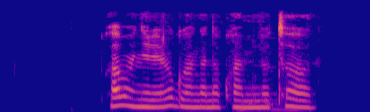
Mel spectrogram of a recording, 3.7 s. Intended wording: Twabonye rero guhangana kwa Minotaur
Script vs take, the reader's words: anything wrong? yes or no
no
